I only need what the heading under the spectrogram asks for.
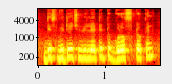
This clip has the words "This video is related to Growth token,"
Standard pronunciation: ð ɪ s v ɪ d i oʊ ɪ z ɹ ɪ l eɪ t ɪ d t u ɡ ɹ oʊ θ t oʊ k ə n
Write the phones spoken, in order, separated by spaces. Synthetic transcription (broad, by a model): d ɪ s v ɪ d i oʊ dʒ ɹ ɪ l eɪ t ɪ d t u ɡ ɹ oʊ f t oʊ k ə n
